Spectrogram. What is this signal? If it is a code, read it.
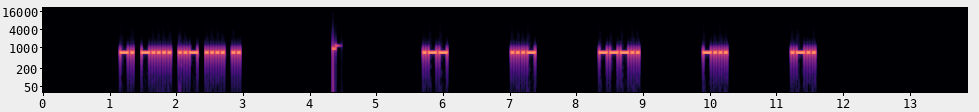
Morse code, heard as a keyed tone, about 32 wpm, spaced as for 13 wpm, 700 Hz. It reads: N6UHI WV8BL
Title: USA Call Signs - 5 Characters - 8x Character Spacing - 30wpm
